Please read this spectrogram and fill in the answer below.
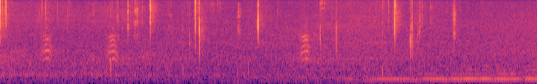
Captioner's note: high heels clicking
